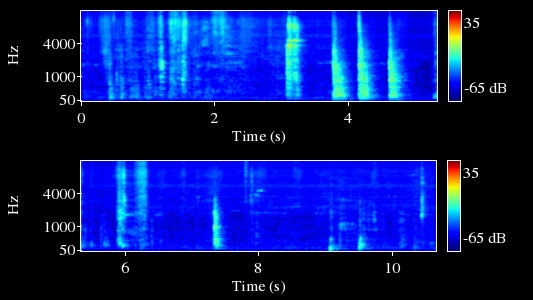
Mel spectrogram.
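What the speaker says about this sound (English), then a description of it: "He's kind of moving it left to right with his hammer there" Irregular hammer taps knock against a pipe being set into a PVC basement shower drain, some in quick pairs, others spaced apart, close by with faint scraping between strikes.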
